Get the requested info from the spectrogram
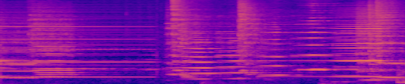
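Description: Violin playing slow, held notes with vibrato. After a brief dip about two and a half seconds in, deeper held notes come in beneath it.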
